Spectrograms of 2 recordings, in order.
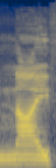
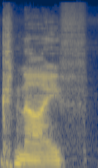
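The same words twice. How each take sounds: First: The K at the start is silent. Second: The K at the start is sounded.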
